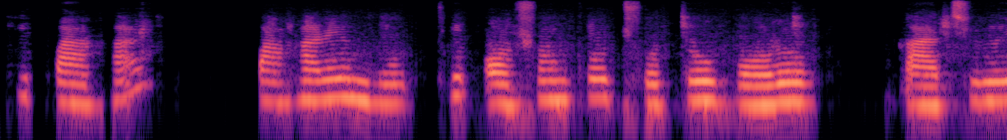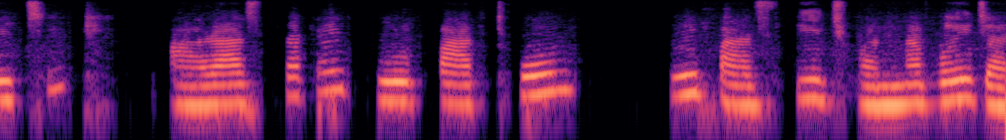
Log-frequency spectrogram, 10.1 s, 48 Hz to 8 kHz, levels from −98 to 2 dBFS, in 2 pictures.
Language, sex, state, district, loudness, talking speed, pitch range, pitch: Bengali, female, West Bengal, Jalpaiguri, -27 LUFS, 115 wpm, 180-220 Hz, 200 Hz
